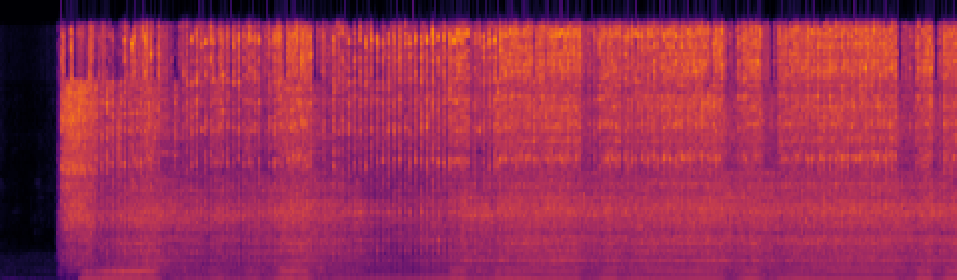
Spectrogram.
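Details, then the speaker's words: Pressure washer engine with float carburetor, previously surging and stalling on acceleration, after carburetor jet cleaning: starts after short crank and settles to steady, quiet, even idle with slight speed drift. "เครื่องเดินเบานี่เงียบเรียบร้อยนะติดเครื่องเดินเบานิ่งเงียบเรียบร้อยส่งงานได้ครับ"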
